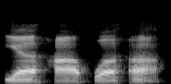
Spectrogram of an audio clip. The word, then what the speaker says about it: YHWH: Well, I brought up the fact that I said it should be pronounced Yahawah.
